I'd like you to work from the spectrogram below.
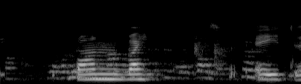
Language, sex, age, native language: Icelandic, male, 10, Icelandic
